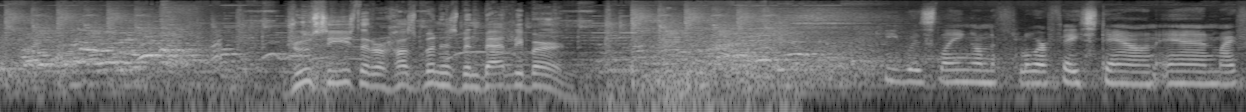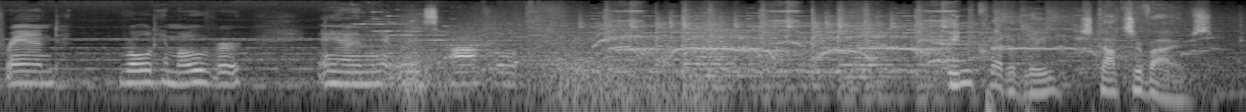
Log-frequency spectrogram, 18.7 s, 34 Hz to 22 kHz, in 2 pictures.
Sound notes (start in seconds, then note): 0.0 people clamoring; 13.2 intense music; 13.8 screaming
